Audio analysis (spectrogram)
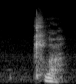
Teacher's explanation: And we're also going to be using our alveolar ridge. So we're taking the tip of our tongue, putting it up against our alveolar ridge. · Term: barred lambda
